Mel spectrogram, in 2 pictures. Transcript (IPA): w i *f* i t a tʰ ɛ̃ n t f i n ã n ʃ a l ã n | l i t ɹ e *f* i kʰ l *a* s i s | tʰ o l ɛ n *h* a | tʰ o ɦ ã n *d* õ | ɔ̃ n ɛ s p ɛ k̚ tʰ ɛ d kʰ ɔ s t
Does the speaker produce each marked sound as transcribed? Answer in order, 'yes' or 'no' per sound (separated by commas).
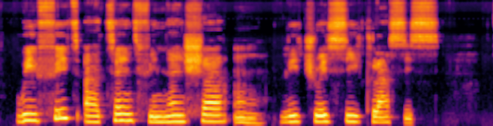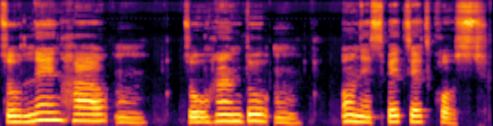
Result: yes, no, yes, yes, yes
